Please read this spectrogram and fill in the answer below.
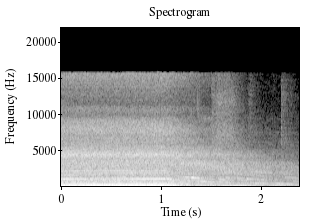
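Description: DeWalt DCV585 60V MAX Flexvolt brushless dust extractor running with a steady whine and rush of air, then switched off about a second in, its motor winding down with a falling pitch.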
